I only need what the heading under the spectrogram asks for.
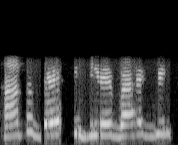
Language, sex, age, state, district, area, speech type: Hindi, female, 45-60, Uttar Pradesh, Mirzapur, rural, conversation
